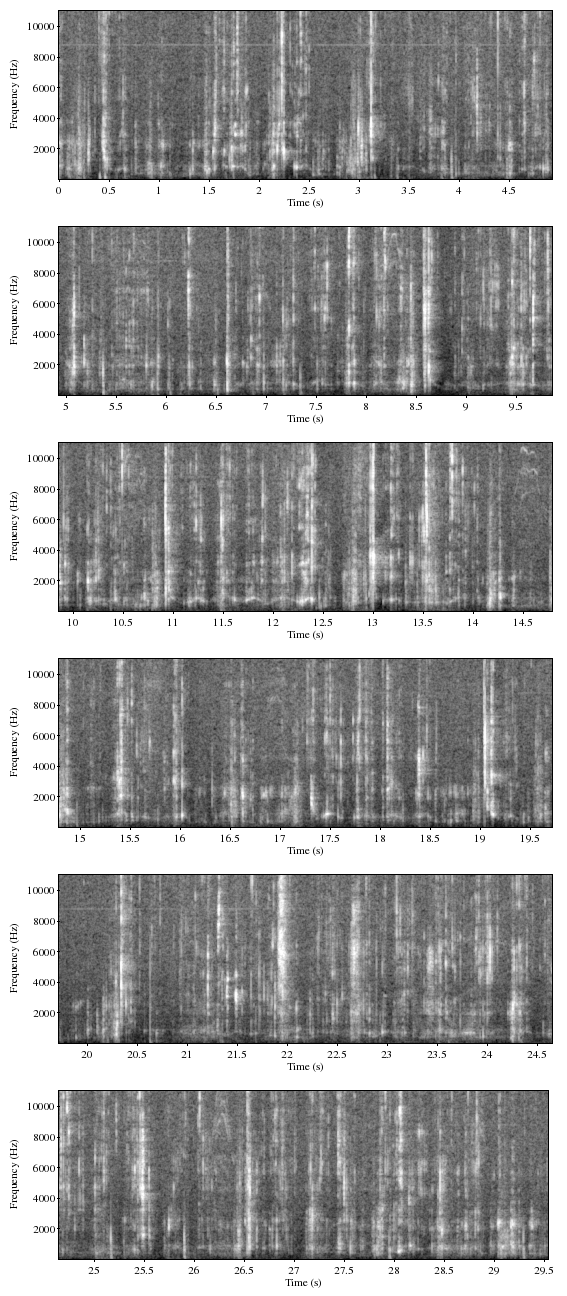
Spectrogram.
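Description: Close-miked chewing of tooth-shaped gummy jelly candies: constant wet, sticky mouth clicks and smacks as the gummies are bitten and chewed.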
